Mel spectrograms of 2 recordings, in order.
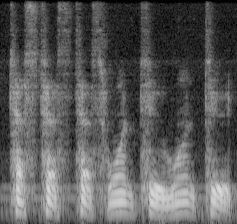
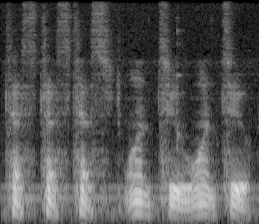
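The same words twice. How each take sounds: First: The voice sounds full, with all frequencies present. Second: The voice sounds muffled, with high frequencies removed. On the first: "It's back up to full unfiltered sound" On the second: "So that's cutting out all the high end that it can"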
